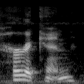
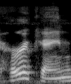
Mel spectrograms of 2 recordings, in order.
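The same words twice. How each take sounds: First: The name is pronounced the way locals say it. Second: The name is pronounced just as it is spelled. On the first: The speaker knows the town from living there. The speaker calls it right. "it's hurricane is how it's pronounced" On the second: The speaker has never been to the town. The speaker calls it wrong. "you would pronounce it hurricane because that's how it's spelled"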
